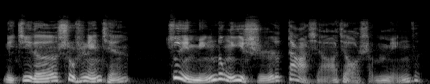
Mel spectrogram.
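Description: A man voicing a calm, thoughtful young swordsman who explains things in a measured way, in a storybook reading. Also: medium pitch, breathy edge, voice pushed up, full character voice.

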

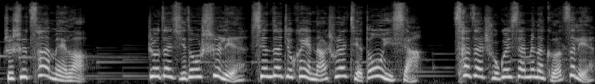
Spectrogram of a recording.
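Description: A woman voicing a cheerful, caring young actress in an audiobook, talking in a lively, chatty way. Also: extremely high pitch, fast, soft background music, voice pushed up.

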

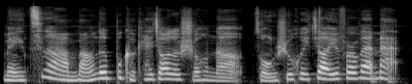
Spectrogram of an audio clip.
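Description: A woman's voice: on the high side, animated, a little fast, soft background music. A woman hosting a comedy show, telling funny everyday stories in a playful, teasing way. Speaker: host. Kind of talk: comic joke storytelling.

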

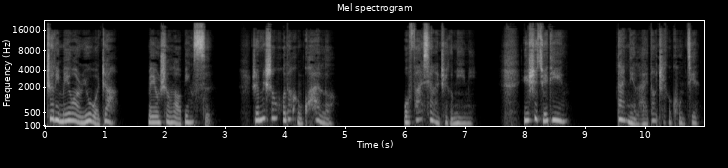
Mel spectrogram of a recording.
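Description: Woman playing a husky scheming sister scientist. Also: mid-range voice, lively intonation, normal speed, pauses often, a little mellow. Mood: eerie calm.

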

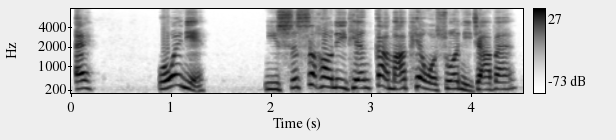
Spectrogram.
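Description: A woman voicing an angry, jealous young bride-to-be in an audiobook, sharp and accusing. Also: high-pitched, moderate pace, dry recording.

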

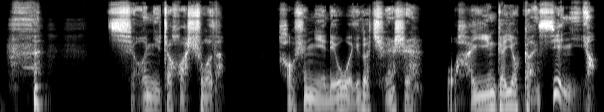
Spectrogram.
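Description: A man voicing a proud, furious male villain cultivator who shouts in defiance, with a husky voice. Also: low voice, a little slow, dry recording, studio quality, exaggerated voice. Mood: defiant.

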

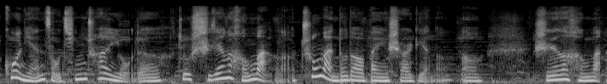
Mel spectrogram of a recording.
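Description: A woman livestream host chats her way through a creepy tale to her viewers. Her talk is loose and full of restarts, and she often asks them if they follow. Faint music plays under her voice. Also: on the low side. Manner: chatty, often checks in with listeners and restarts her sentences. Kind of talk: casual storytelling to a live audience.

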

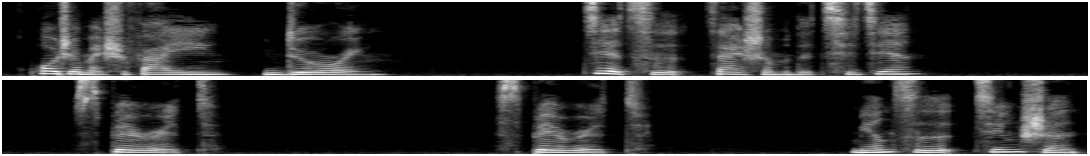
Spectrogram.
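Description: Slow, husky woman teaching vocabulary. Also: on the high side, darkish tone. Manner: slow, clear word-by-word drilling. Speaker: English teacher. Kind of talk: vocabulary lesson.

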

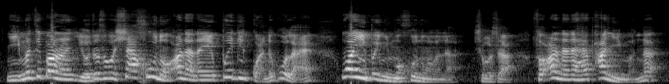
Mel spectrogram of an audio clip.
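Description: A man's voice: high-pitched, big pitch swings, quick pace, pushed and bright. A man reading a classic novel aloud and explaining it, often asking rhetorical questions. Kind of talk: storytelling with explanations.

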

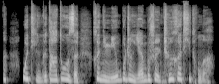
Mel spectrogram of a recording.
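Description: A man's voice: high-pitched, very animated, fast, mellow, breathy edge, dry recording, studio quality, voice pushed up, heavily acted. A man voicing a shy young unmarried woman who talks in a flustered, pleading way. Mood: anxious.

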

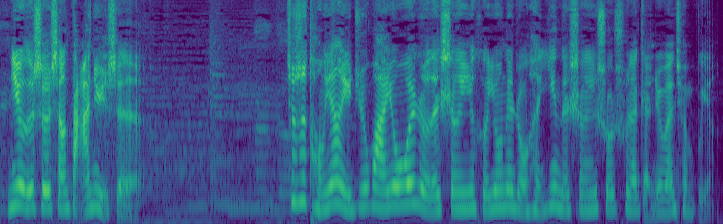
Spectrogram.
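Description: A woman's voice: on the high side, quick pace, faint music behind. A young woman hosting a livestream, chatting casually and playfully teasing her viewers with advice. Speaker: livestream singer and host.

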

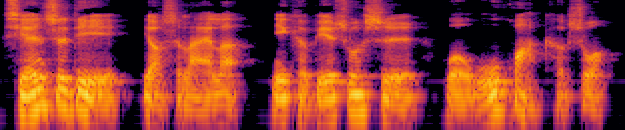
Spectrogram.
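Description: A man voicing a blunt, quick-witted young Zen disciple in a told story, low and deliberate. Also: big pitch swings, a bit bright, exaggerated voice. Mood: direct. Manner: plain-spoken, direct.

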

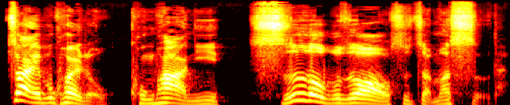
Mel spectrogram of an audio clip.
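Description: A hot-tempered young lord spits out angry insults, as a male storyteller acts him out. His voice sits fairly high and moves with lively pitch, close and dry. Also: fairly quick, dry recording. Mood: enraged.

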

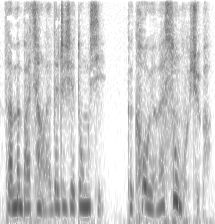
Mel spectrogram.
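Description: A woman voicing a gentle male monk who speaks softly and pleads his case. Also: on the high side, steady tone, fast. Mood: pleading.

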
